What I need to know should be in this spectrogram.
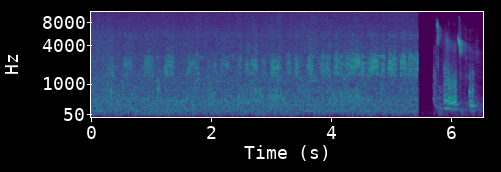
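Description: Ducks whistle and chatter.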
